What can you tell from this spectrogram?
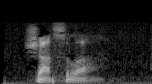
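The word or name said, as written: Chasselas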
